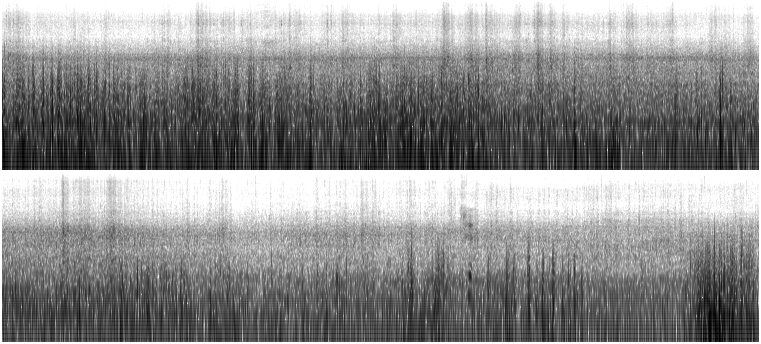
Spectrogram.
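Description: Wheels roll and rumble over rough asphalt.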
